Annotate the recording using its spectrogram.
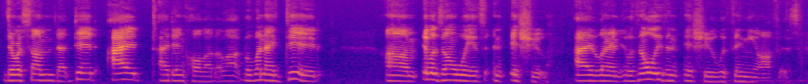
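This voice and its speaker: A vlogger telling a personal story in a reflective, confessional way, with deliberate, halting phrasing and emphatic repetition. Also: medium pitch, fairly bright tone.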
